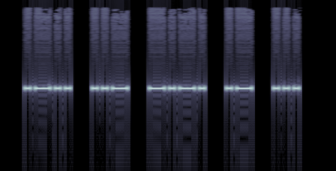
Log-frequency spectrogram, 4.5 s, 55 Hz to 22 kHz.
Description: Morse code, heard as a keyed tone, about 18 wpm, spaced as for 15 wpm, 1000 Hz. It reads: LUCAS
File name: qotdfiles / 15wpm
